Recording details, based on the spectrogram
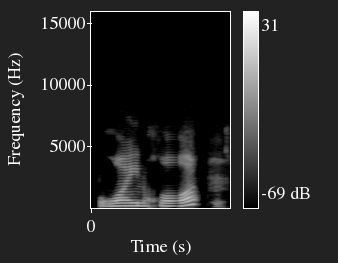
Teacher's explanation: ان دونوں کو منہ کی طرف والے حصے سے نکالیں گے جو ہے ادنی الحلق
